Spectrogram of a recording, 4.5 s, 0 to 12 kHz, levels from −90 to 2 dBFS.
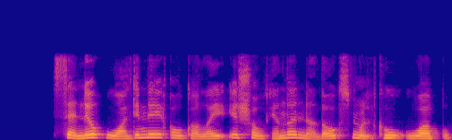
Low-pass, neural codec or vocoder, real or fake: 7.2 kHz; codec, 16 kHz, 1 kbps, FunCodec, trained on LibriTTS, 50 frames a second; fake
